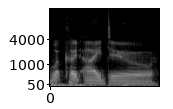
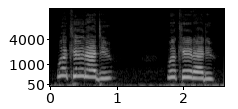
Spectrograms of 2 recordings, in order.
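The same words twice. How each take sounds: First: Slow, softer, lower read-out; drawn-out plea. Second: Very high, monotone put-on falsetto; mock helpless squeal. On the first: Retold or imitated. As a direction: stretch the question out slowly, letting it sink. Reads a viewer's plea, then repeats. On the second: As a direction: squeak the plea in a silly high voice. Mock repeats of viewer's plea.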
